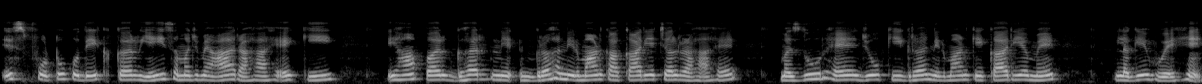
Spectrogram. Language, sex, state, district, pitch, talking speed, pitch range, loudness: Hindi, female, Bihar, Samastipur, 210 Hz, 180 wpm, 200-220 Hz, -24 LUFS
